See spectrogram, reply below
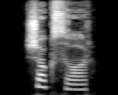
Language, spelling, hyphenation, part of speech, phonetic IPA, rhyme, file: Hungarian, sokszor, sok‧szor, adverb, [ˈʃoksor], -or, Hu-sokszor.ogg
- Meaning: many times, frequently, often, a lot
